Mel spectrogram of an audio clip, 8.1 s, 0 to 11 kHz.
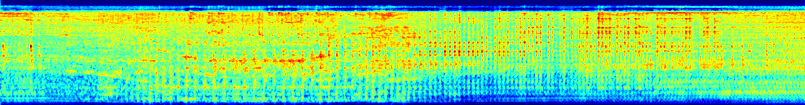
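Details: Daewoo Matiz 0.8 three-cylinder with loud, busy metallic clatter across the upper range; front crankshaft seal blew out in frost, oil leaked out, main bearings spun — crankshaft main bearing knock.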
